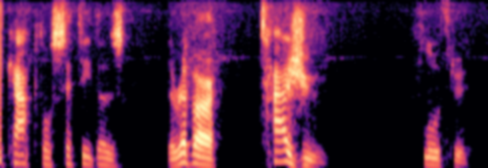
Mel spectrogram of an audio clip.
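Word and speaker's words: Tejo: city does the river tajou flow through now it says tagus doesn't it but i somebody told me how it pronounced this once and i think it's tajou so which european capital city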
